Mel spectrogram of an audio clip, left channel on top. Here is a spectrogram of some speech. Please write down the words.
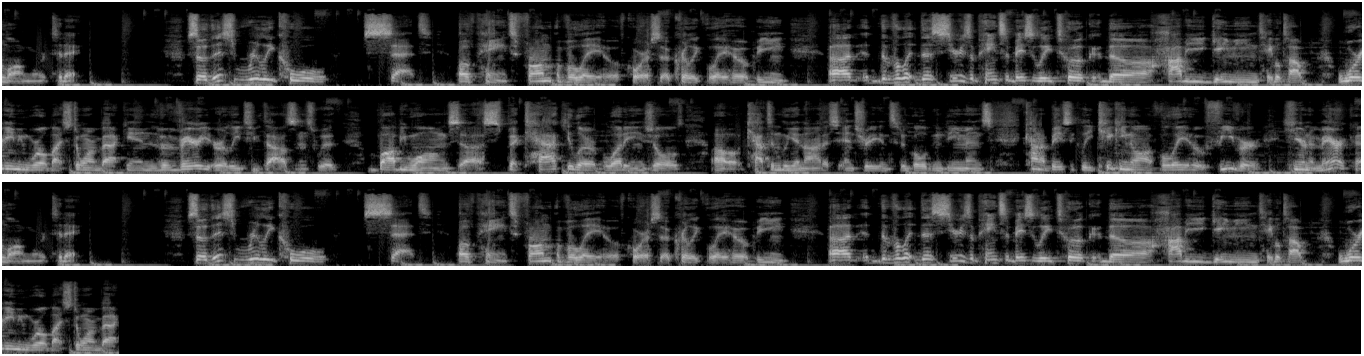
Long War today. So this really cool set of paints from Vallejo, of course, acrylic Vallejo being the series of paints that basically took the hobby gaming, tabletop wargaming world by storm back in the very early 2000s with Bobby Wong's spectacular Blood Angels, Captain Leonidas entry into the Golden Demons, kind of basically kicking off Vallejo fever here in America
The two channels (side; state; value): right; drops out; at 14.8 s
